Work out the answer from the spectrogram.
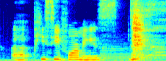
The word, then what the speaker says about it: Piciformes: I learned how to say, if nothing else, Piciformes is how you say it.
